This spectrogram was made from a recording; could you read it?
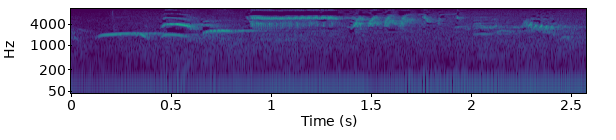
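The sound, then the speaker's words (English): Birds chirp and sing outdoors, a run of bright whistled notes and quick trills overlapping one another, with no voices over them. “Should I do more of these recordings with the birds?”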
